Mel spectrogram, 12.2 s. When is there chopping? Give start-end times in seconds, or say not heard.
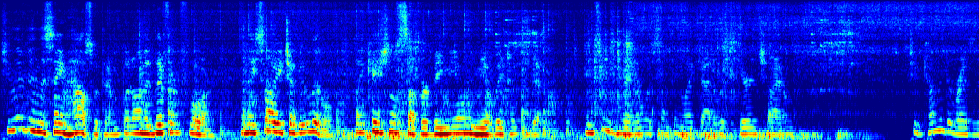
not heard.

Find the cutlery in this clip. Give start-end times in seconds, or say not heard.
4.2-10.8.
